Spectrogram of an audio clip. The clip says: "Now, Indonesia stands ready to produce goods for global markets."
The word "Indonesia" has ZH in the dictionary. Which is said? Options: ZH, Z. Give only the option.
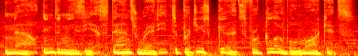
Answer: Z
